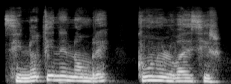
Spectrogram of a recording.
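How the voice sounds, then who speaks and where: A man's voice: fairly high pitch, normal speed, mellow, breathy edge. A man speaks earnestly as an interview guest, explaining step by step and acting out quoted dialogue. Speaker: guest expert on child protection.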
